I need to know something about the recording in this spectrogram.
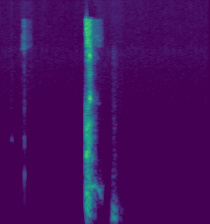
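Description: A man's short cough, in two quick bursts about a second in, with near silence around it.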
